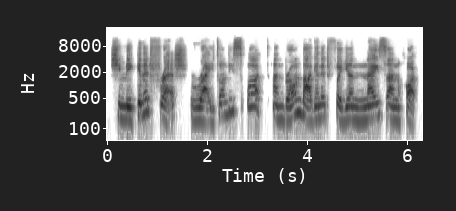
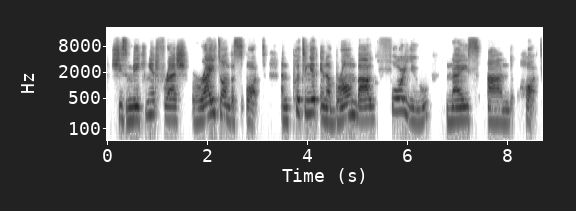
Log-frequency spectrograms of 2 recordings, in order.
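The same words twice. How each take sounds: First: Trini dialect. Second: Said in the usual way. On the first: Shown as a demonstration. Teacher reading her poem to learners, in Trini dialect. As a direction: read it out in an unhurried Trini dialect. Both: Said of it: "Trini dialect".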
